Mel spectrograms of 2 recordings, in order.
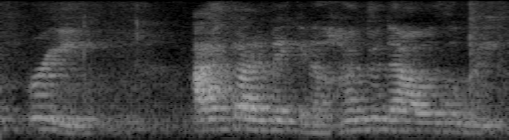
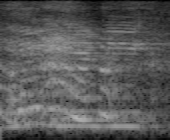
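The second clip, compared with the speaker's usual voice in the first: laughing; 12 semitones higher, 3 dB louder than usual. Retold or imitated. Retold call, laughing.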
